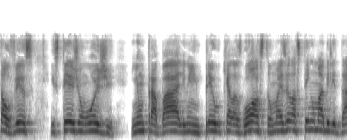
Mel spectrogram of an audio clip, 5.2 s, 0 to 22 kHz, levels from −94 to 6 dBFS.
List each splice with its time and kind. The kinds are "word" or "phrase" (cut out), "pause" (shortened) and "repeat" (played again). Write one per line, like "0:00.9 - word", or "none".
0:03.6 - word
